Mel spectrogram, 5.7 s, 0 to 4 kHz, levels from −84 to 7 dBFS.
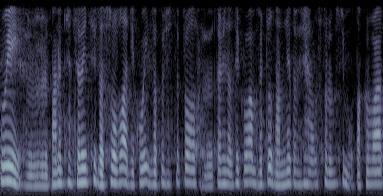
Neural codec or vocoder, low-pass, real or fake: autoencoder, 22.05 kHz, a latent of 192 numbers a frame, VITS, trained on one speaker; 3.6 kHz; fake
